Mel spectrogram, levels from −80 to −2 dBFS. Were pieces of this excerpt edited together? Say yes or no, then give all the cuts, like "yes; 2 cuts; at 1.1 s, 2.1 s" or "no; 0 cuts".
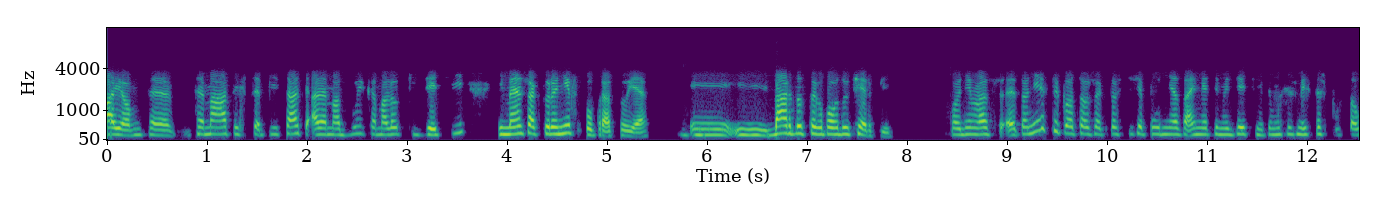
no; 0 cuts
